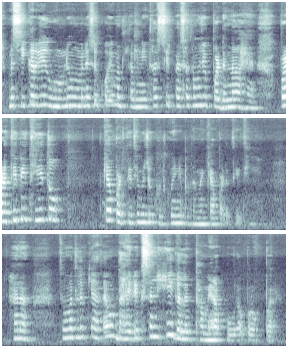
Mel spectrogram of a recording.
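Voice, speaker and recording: A woman's voice: fairly high pitch, warm tone, slight background noise. A young woman from India vlogging, telling a frank, rambling and emotional story in casual confessional talk, with a recurring filler word. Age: young adult. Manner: emotional, repeats "यूँ" often, frank and rambling.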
